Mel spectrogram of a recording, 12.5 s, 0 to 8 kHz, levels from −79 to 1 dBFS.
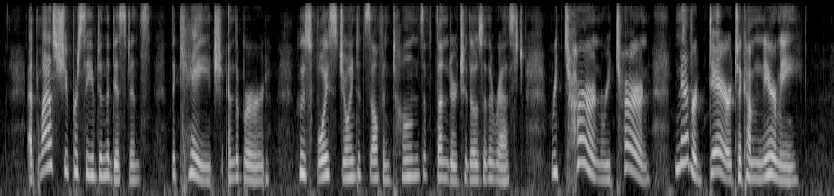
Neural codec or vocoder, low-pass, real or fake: codec, 24 kHz, 6 kbps, HILCodec; 7.2 kHz; fake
